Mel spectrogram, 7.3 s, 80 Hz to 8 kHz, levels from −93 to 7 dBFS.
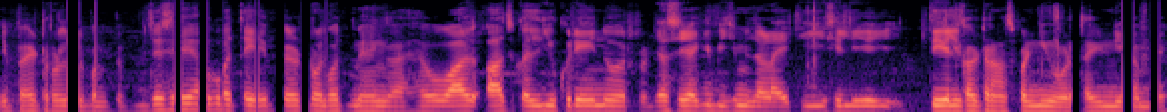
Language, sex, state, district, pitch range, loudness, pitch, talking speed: Hindi, male, Uttarakhand, Uttarkashi, 130-135 Hz, -24 LUFS, 135 Hz, 270 wpm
